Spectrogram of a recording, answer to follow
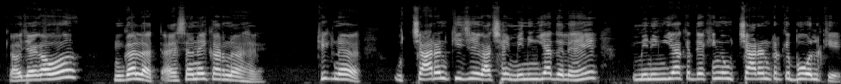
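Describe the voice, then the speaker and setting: A woman's voice: on the high side, normal speed, darkish tone, no echo, studio quality. A woman with a Bihari accent teaching a grammar lesson, asking questions and answering them herself, repeating each point.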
